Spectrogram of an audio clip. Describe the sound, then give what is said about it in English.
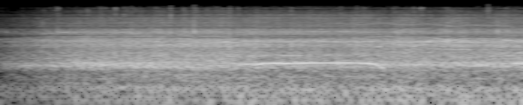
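A huge packed crowd at the Nou Camp stadium in Barcelona, Spain, roars in expectation at a La Liga football match between Barcelona and Real Madrid, a dense, loud wall of cheering and shouting that swells early and holds steady, with occasional whistles piercing through the din. “Just listen to the roar of expectation from this packed Nou Camp in Barcelona.”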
